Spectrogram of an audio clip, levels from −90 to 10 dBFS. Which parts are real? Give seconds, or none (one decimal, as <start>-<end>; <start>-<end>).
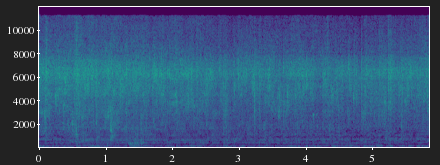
0.0-0.6; 3.2-5.9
